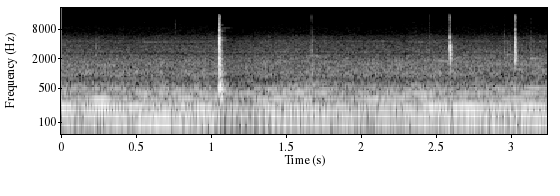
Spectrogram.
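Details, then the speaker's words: Electric bike lithium battery pack with a built-in relay: one sharp click at key-on over a low rumble. The relay closing shows the battery still has some charge. "yeah you can hear the click there uh that at least means there's some juice in the battery still"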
